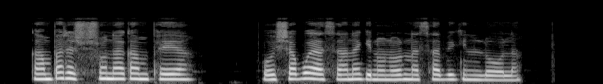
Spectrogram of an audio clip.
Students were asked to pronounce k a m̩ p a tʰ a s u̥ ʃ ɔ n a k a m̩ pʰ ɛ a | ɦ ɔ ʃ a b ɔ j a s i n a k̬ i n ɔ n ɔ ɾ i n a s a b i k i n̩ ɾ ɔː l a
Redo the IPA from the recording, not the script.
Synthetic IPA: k a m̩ p a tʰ a ʃ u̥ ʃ ɔ n a k a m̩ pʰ ɛ a | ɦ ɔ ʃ a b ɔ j a s a n a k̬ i n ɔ n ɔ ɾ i n a s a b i k i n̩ l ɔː l a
